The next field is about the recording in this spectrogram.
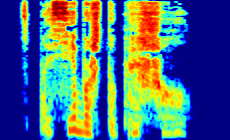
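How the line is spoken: Whispered. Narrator (Russian): Эльса шепнула

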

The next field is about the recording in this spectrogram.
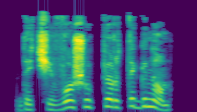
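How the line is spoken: Through gritted teeth. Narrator (Russian): процедила Гортензия

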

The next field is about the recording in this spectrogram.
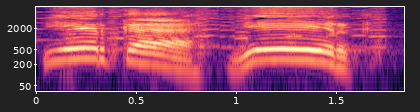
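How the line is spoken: Drunk man shouting. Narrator (Russian): кричал изрядно подпивший мужичок

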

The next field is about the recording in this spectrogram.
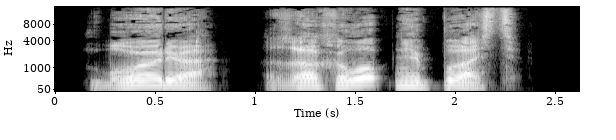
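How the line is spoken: Angry growl. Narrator (Russian): Зло рыкнули в ответ

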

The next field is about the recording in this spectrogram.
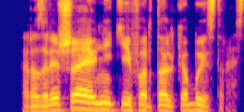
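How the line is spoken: Inner voice, heavy sigh. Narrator (Russian): мысленно тяжело вздохнул

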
